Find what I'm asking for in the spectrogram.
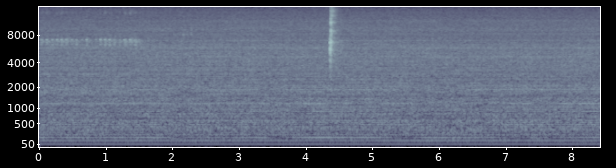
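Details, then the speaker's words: Early-1980s Honda EX5500 generator with a liquid-cooled twin-cylinder engine, restarted after sitting 5 months: a steady, even hum with no knocks, misses or hunting; normal running. "Yeah, it looks like sitting for 5 months had no negative consequence on this machine. It still starts, engine sounds good"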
